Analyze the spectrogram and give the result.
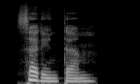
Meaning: first-person singular of szerinte
- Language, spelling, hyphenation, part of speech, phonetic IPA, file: Hungarian, szerintem, sze‧rin‧tem, pronoun, [ˈsɛrintɛm], Hu-szerintem.ogg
